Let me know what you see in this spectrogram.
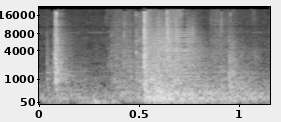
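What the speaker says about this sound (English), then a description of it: "I'll shut the door, it's a bit awkward." A door on a 1936 Chevy Coupe swings shut with a single heavy thud, close by, after a faint earlier knock, with a low interior rumble lingering after the impact.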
